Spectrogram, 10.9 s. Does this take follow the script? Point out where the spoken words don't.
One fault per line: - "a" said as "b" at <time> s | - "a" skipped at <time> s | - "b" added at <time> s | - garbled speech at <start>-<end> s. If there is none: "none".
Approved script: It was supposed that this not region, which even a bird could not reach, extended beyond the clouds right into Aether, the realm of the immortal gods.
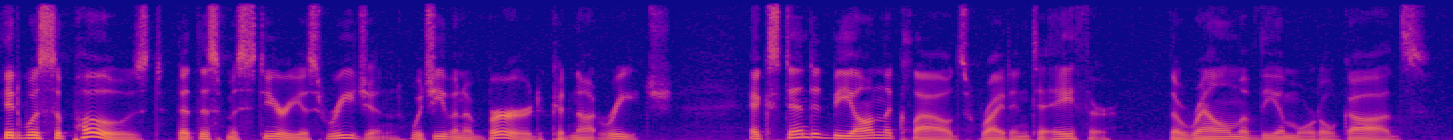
- "not" said as "mysterious" at 1.7 s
